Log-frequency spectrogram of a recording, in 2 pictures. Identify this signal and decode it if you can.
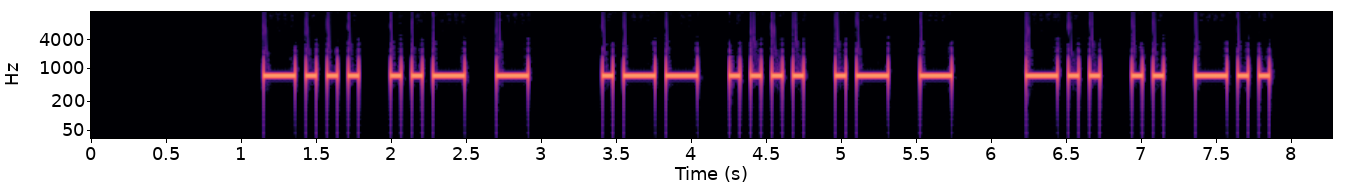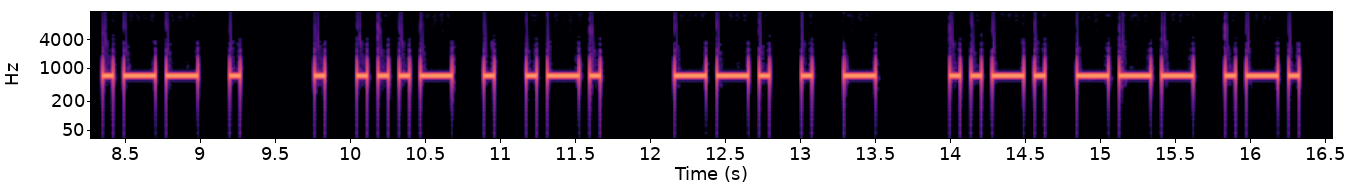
Morse code, heard as a keyed tone, about 17 wpm, 700 Hz. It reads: BUT WHAT DID WE EVER GET FOR
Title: Sentences from Top 400 Words 17wpm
